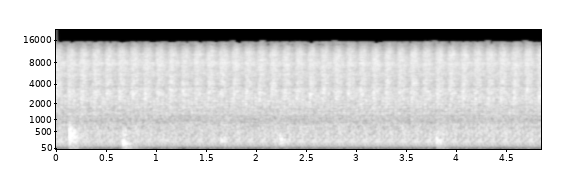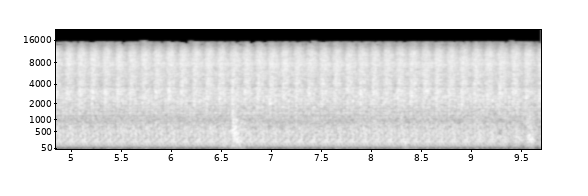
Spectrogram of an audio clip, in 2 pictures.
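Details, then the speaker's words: Model steam engine made circa 1896, rebuilt, run on air on cardboard: soft even exhaust beats about two per second over steady hiss, no knocks; valve timing perfect, early admission cushioning; crank pin known too thin. "When I place the engine on a piece of cardboard, because my workbench is a soundboard, you can hear how quiet it is. This quiet running is nothing to do with the mechanical condition of the engine."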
